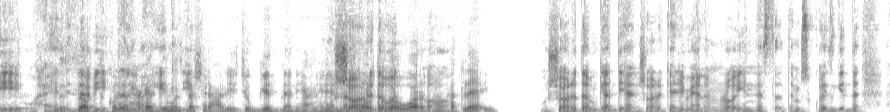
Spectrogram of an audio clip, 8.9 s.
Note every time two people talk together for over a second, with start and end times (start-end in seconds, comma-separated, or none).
0.5-2.0, 3.2-4.6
